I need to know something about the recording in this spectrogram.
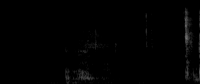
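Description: Mostly near silence. Faint mouth sounds come from a pause in talking: a soft breath about halfway through and a couple of tiny clicks, with a fingertip held at the lips, before speech resumes at the very end.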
